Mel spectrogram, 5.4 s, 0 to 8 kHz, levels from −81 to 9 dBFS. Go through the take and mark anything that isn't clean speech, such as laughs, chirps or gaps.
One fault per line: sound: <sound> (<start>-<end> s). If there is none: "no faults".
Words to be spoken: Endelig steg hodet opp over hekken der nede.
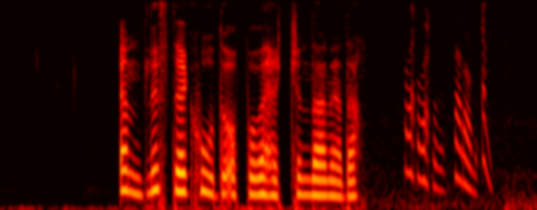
sound: chirp (4.0-4.9 s)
